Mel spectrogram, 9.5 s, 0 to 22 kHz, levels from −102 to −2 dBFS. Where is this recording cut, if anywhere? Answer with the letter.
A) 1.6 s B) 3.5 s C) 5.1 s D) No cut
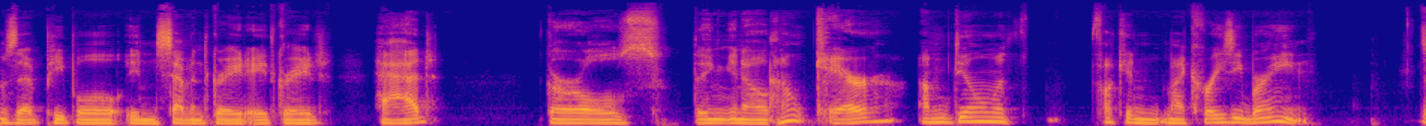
C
